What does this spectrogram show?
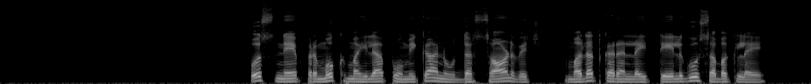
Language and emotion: Punjabi, neutral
